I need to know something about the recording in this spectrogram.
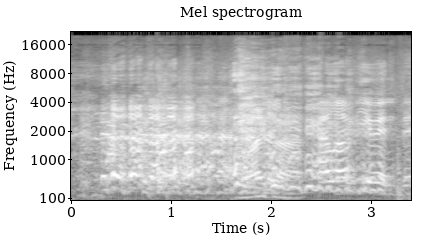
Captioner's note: group laughs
